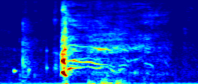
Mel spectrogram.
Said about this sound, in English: You sneeze or something?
